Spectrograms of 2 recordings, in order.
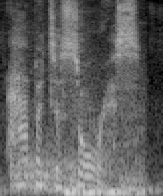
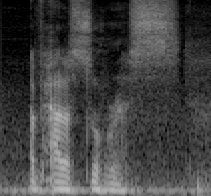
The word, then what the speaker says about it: Apatosaurus: When several Allosauruses gathered in a group, they could take down even such colossal creatures as Apotasaurus. That's not how you pronounce Apatosaurus.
